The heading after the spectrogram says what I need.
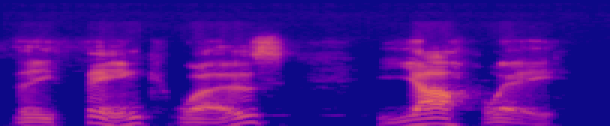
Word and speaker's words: Yahweh: say how the name was supposed to be pronounced they think was yahweh right which would be y-a-h-w-e-h this um this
